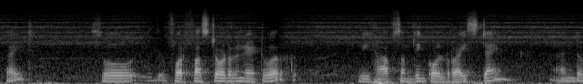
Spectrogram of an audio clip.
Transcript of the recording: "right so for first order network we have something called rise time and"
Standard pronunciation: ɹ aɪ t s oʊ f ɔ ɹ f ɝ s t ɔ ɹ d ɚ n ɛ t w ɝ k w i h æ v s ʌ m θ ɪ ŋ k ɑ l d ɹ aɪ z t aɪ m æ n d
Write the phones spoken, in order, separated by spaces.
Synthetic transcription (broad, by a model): ɹ aɪ t s oʊ f ɔ ɹ f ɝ s t ɔ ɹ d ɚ n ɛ t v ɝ k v i h æ v s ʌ m t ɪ ŋ k ɑ l d ɹ aɪ s t aɪ m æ n d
